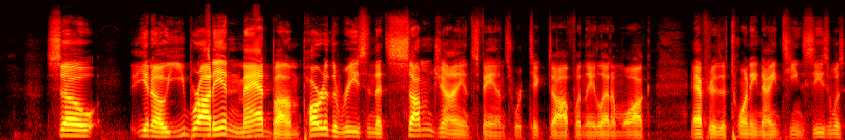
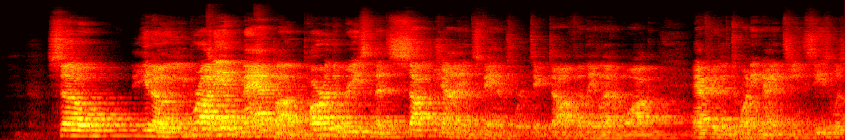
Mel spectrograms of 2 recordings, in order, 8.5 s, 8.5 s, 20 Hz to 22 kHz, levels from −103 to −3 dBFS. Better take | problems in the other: first | room echo; noticeable; dies away in 1.1 s // off-mic speech; far

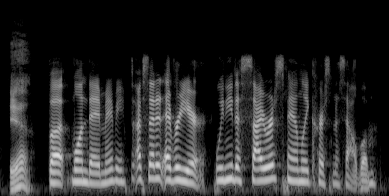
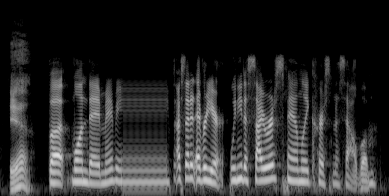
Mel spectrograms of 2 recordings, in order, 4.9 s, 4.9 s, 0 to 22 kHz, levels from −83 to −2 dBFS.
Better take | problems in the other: first | audio freezing; at 1.5 s for 0.5 s

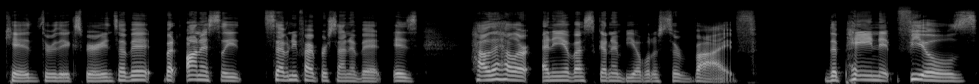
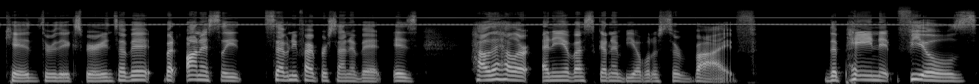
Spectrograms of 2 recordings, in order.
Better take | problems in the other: first | high-pitched whine; loud; throughout; 6.5 kHz, 9 dB below the speech

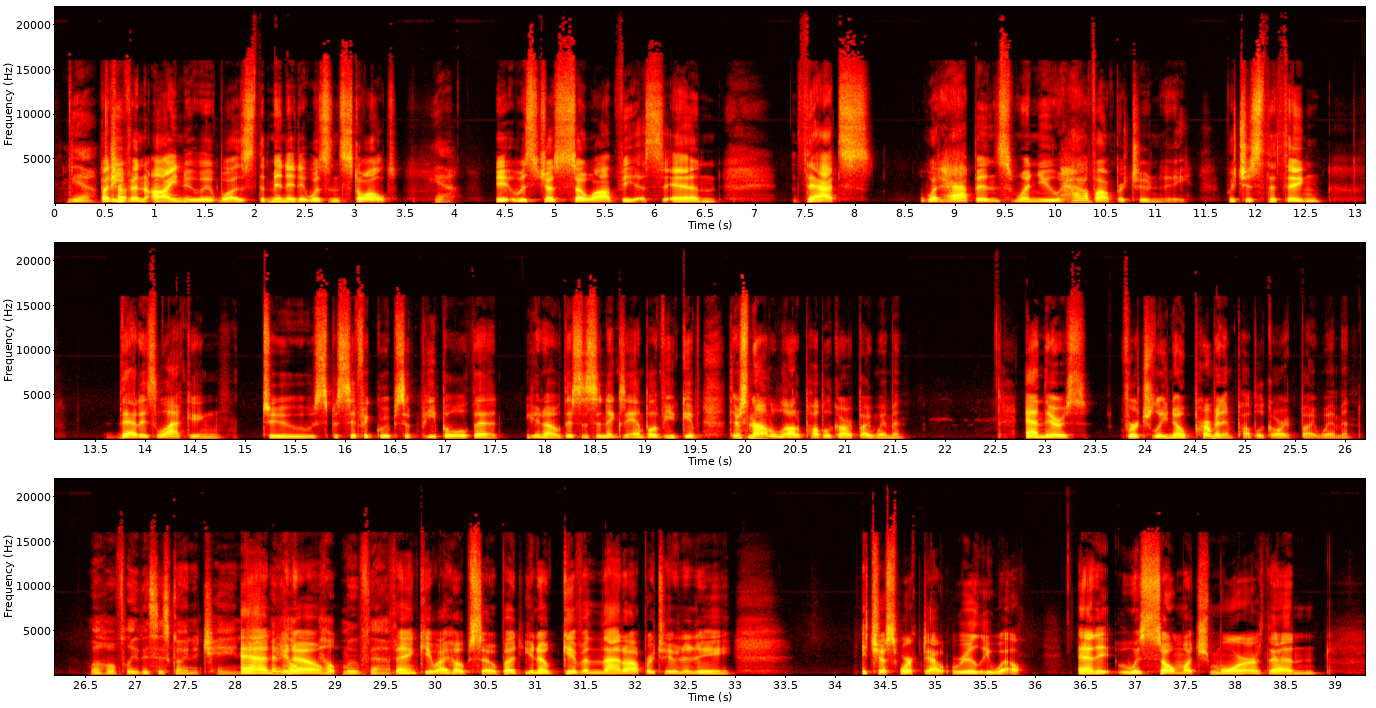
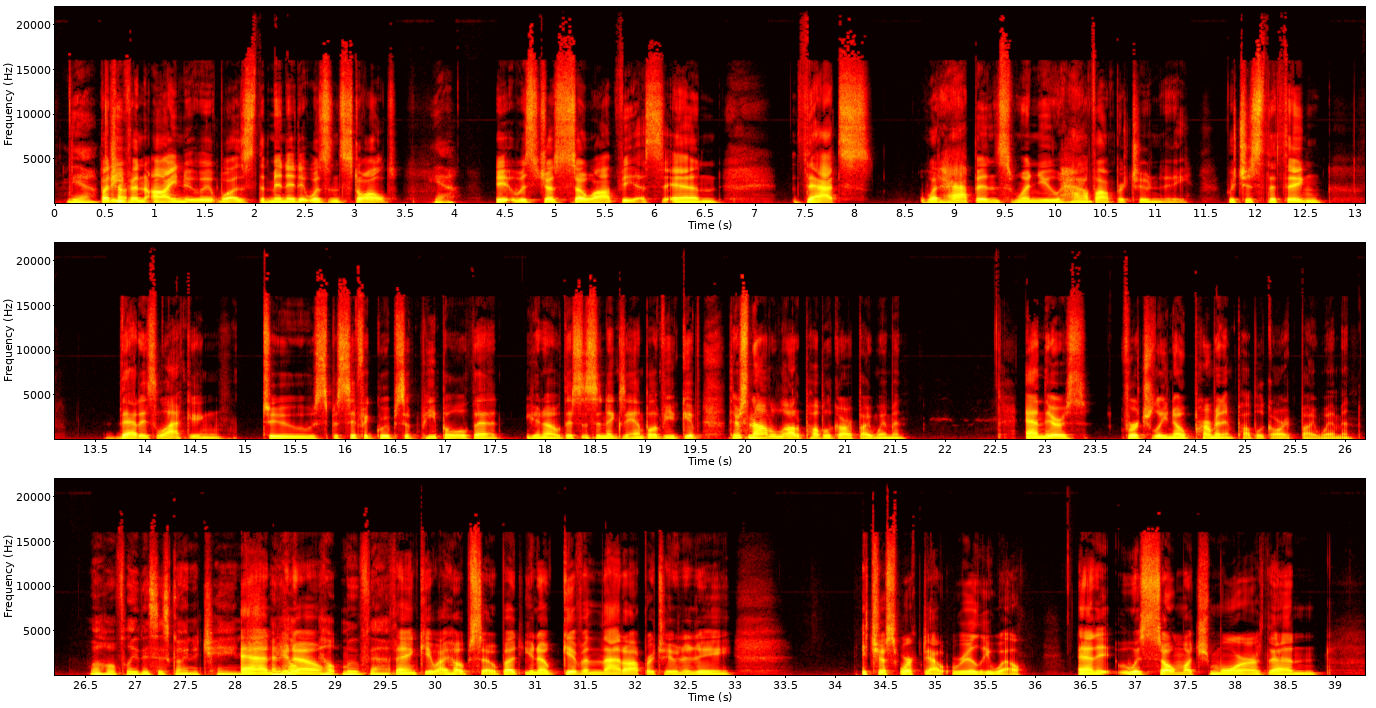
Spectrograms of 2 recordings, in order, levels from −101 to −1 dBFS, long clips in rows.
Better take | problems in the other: second | thin; somewhat; fading below 300 Hz

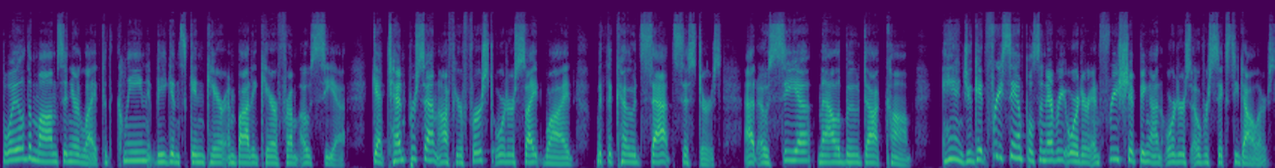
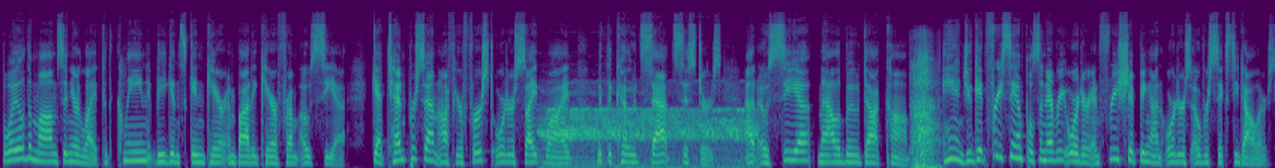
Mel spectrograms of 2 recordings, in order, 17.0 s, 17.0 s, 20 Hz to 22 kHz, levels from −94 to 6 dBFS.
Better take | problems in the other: first | siren; noticeable; from 7 to 10 s; peak 1 dB below the speech // dog barking; loud; at 12 s; peak 3 dB above the speech

